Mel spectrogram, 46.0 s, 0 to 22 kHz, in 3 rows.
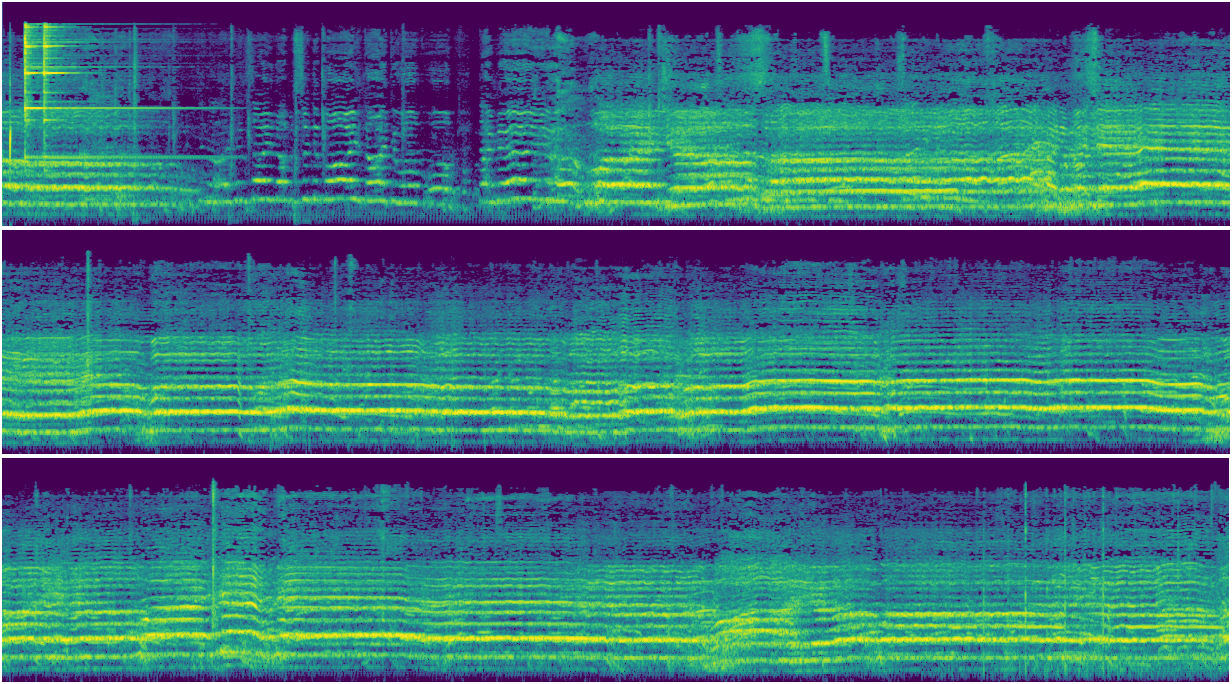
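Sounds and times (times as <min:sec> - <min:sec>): men chanting in long held notes: 0:06.7 - 0:46.0.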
